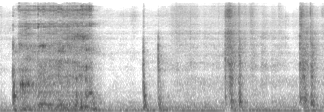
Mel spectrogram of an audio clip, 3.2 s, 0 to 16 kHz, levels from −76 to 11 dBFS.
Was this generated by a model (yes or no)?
yes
